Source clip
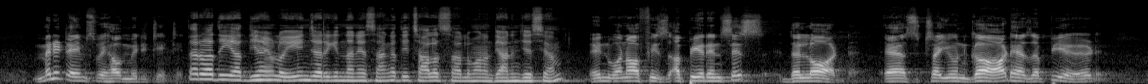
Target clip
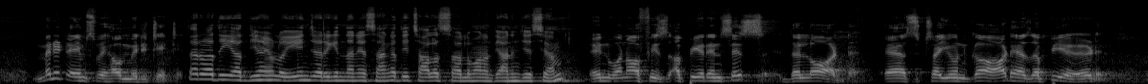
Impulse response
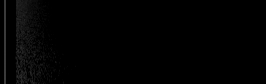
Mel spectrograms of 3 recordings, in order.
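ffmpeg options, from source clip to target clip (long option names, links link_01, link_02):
-af "bass=frequency=250:gain=-8,treble=frequency=4000:gain=9,areverse,acompressor=threshold=-31dB:ratio=6,areverse,volume=-4.5dB"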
